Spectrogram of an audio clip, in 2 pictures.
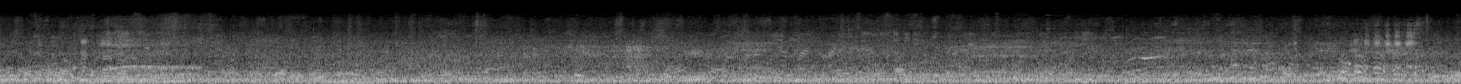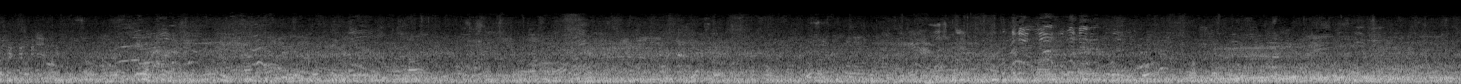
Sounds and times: Speech: 0.0 - 29.2.

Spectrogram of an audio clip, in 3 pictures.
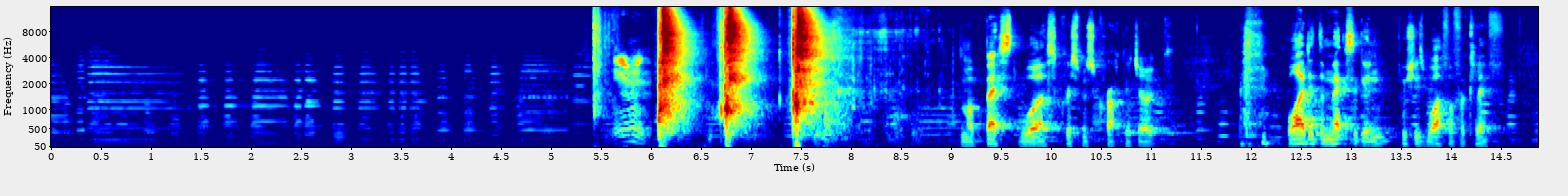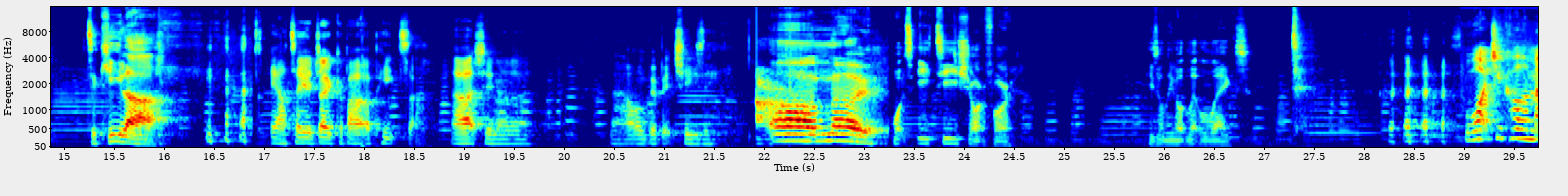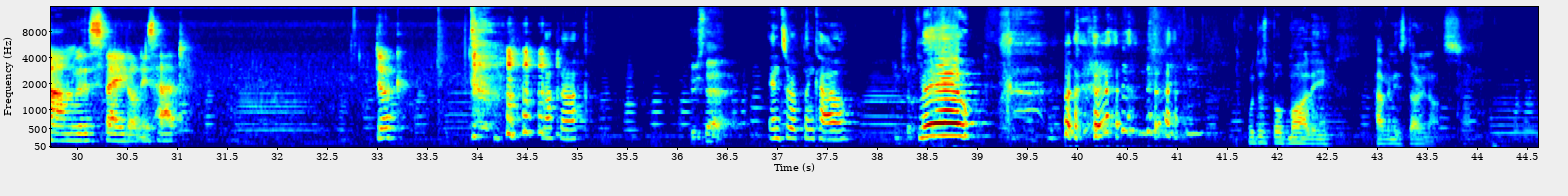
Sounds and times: Music: 0.0 - 44.6.

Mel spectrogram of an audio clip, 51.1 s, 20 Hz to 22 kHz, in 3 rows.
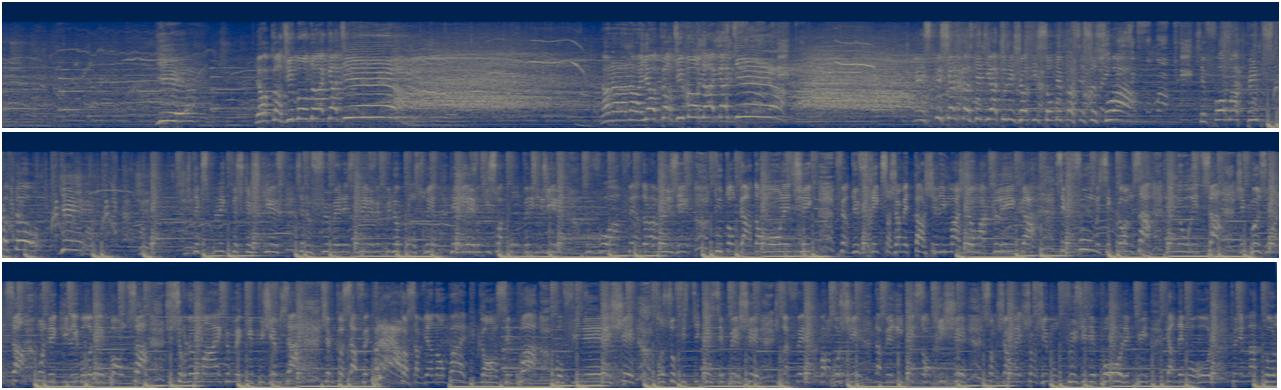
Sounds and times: Music: 0.0 - 51.0.

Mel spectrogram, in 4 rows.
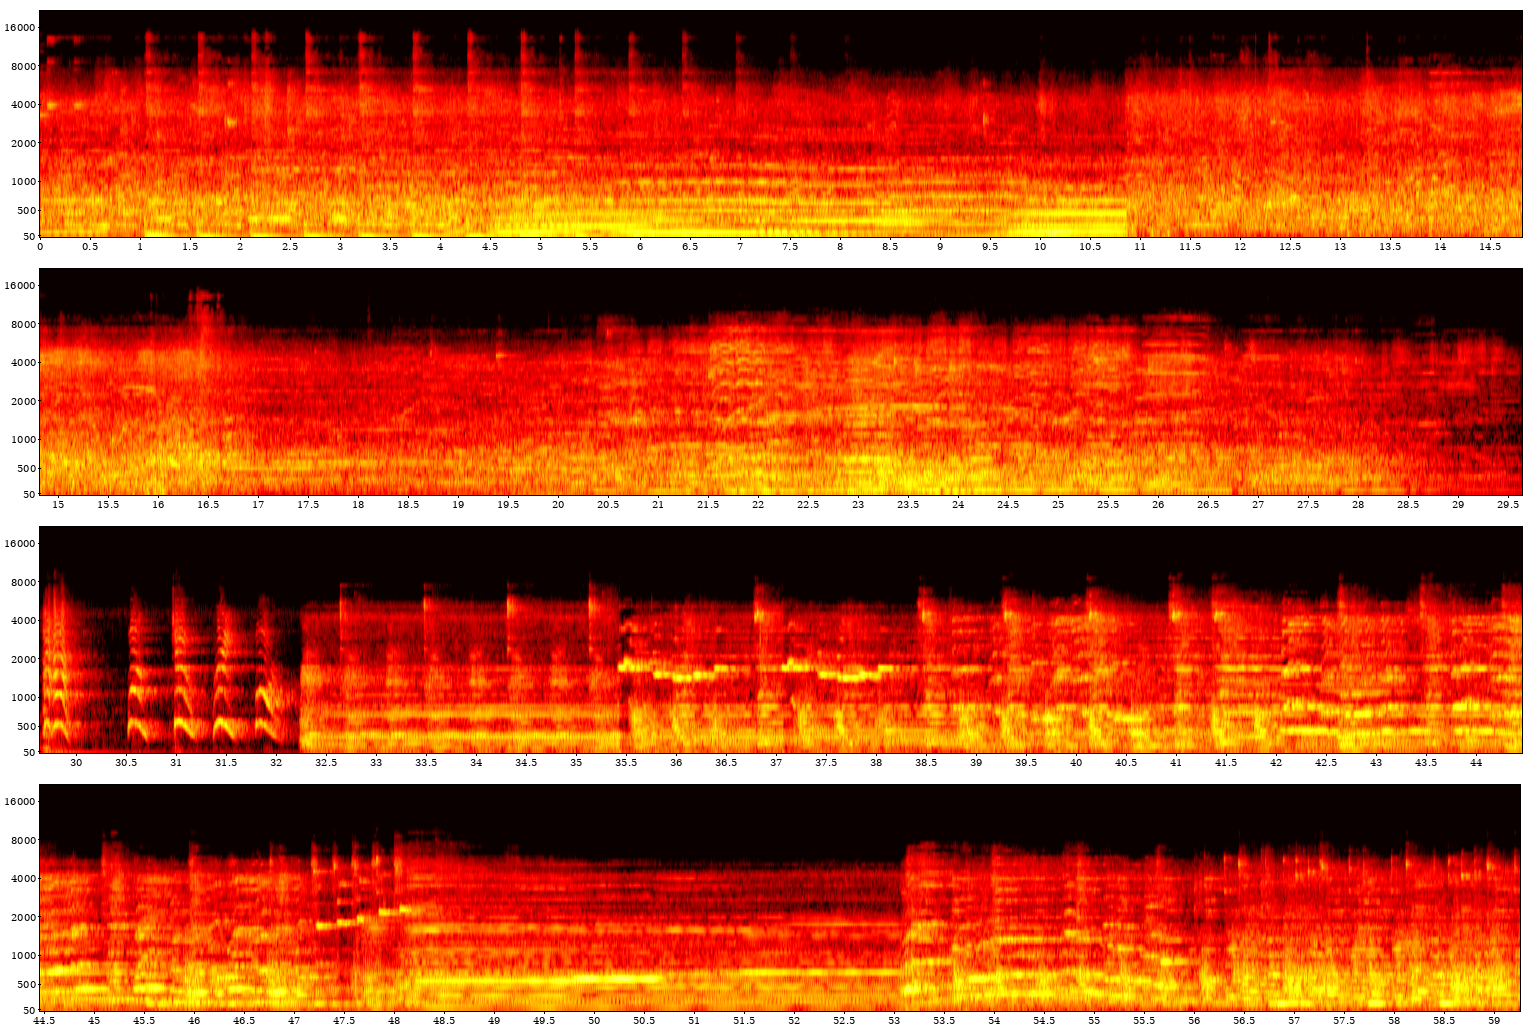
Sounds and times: Music: 0.0 - 29.8, 32.2 - 59.2.

